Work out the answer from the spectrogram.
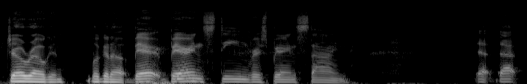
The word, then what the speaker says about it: Berenstain: Well, we all thought it was Bernstein, but it's Berenstein. No, I said Bernstein. It's the last letter. It's spelled with an A instead of an E. No. Yes, I promise you. It's stain instead of steen.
